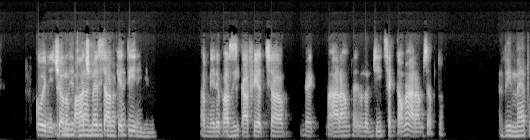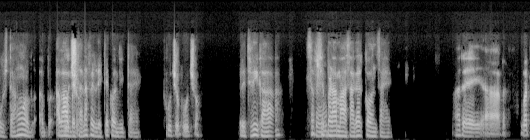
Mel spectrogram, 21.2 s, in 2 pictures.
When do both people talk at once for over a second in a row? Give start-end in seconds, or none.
1.1-2.9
